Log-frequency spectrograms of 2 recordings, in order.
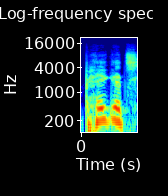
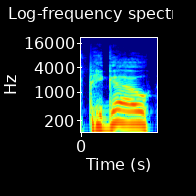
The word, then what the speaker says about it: Pigot: And while I'm at it, I, in some earlier episodes, mispronounced General Robert Pigot's last name as Pigot, which is the French pronunciation. Since the family's been living in Britain for several generations, it's become Pigot, and I should have known that.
